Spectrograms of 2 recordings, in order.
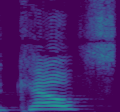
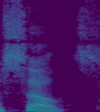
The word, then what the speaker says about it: Celts: It's ridiculous because the Kelts, Am I saying it right? Kelts or Celts? I think so. No, I think it's Kelts. Okay. Yeah, because it's Celtic.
